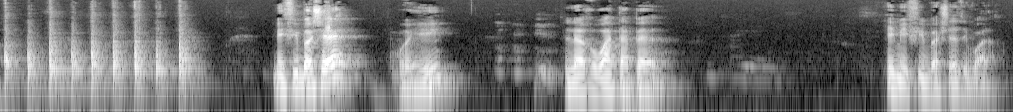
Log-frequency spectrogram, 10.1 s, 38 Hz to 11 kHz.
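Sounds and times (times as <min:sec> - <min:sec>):
firm knocks on a wooden door: 0:00.0 - 0:02.1
speech: 0:02.8 - 0:04.5, 0:05.6 - 0:06.7, 0:08.9 - 0:10.0.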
